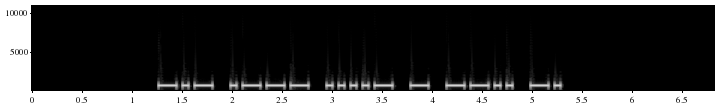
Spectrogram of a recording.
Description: Morse code, heard as a keyed tone, about 21 wpm, 700 Hz. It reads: KJ4TZN
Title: USA Call Signs - 6 Characters - Repeated 2x - 20wpm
